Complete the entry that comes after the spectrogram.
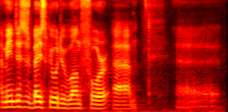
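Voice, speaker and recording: Man, Dutch accent, mid-pitched voice, casual chart commentary, hesitant fillers. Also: moderate pace, gravelly. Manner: relaxed, thinking aloud with many ums and uhs. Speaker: crypto chart analyst.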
